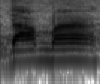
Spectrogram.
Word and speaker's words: Dhamma: Tại vì tiếng Việt đọc là pháp, nhưng mà tiếng Pali gọi là Dhamma.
